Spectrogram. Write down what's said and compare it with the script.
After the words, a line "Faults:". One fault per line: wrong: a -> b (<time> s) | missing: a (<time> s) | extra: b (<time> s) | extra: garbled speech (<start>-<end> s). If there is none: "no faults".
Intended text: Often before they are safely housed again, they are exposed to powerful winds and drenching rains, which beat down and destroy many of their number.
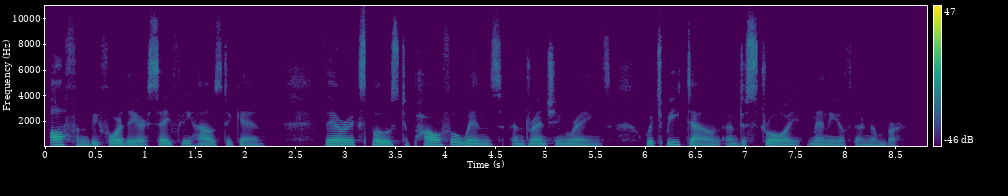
Often before they are safely housed again, they are exposed to powerful winds and drenching rains, which beat down and destroy many of their number.
Faults:
no faults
